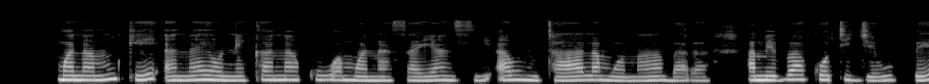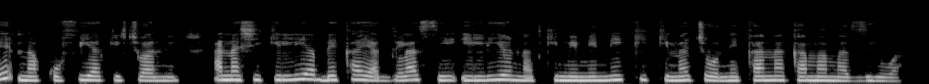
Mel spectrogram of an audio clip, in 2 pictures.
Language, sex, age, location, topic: Swahili, female, 25-35, Kisumu, agriculture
